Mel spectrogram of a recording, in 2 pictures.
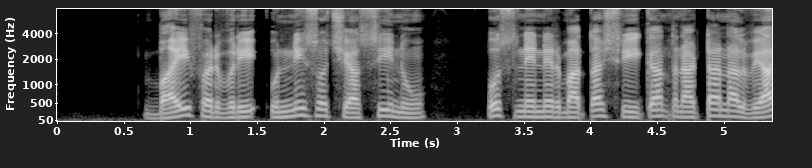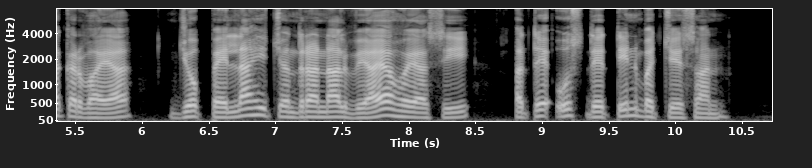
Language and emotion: Punjabi, neutral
